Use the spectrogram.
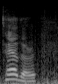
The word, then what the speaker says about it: Tether: the tether shot yes i'm pronouncing it right now not teeter but tether like leather yeah somebody taught me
